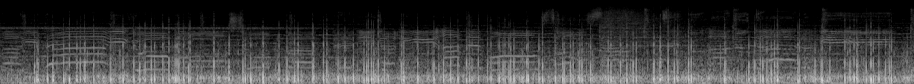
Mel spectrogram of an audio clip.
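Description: Fireworks bursting and crackling in a dense, continuous stream of sharp pops, with an upbeat music track playing alongside.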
